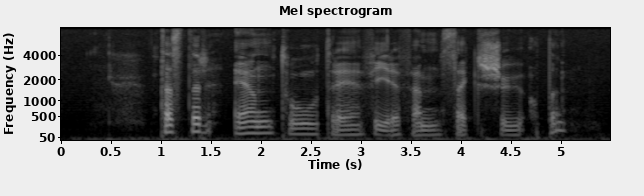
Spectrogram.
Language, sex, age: Norwegian, male, 27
